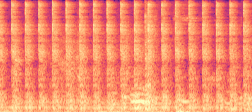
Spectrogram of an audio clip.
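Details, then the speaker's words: RO water purifier making a "kat-kat" noise. Sharp, dry clicks about twice a second, a little uneven, over a faint pump hum. Loudest at the solenoid valve, which will be disconnected to test; the pump is also noisy. Solenoid valve clicking, cause unconfirmed. "सबसे ज्यादा आवाज SV में आ रहा है तो हम सबसे पहले क्या करेंगे इस एसवी को डिस्कनेक्ट करके देखेंगे कि पंप से आवाज आनी बंद होती है क्या"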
